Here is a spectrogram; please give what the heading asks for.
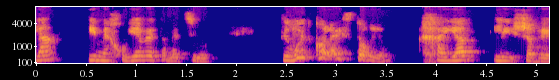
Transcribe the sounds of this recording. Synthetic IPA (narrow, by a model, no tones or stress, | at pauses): la | hime̞χuje̞ve̞thame̞t͡siut̚ | tiʁuetko̞lhaisto̞ʁjot | χajavleiʃave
